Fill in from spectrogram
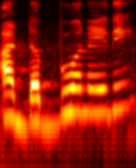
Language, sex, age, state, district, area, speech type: Telugu, female, 18-30, Telangana, Medak, rural, spontaneous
